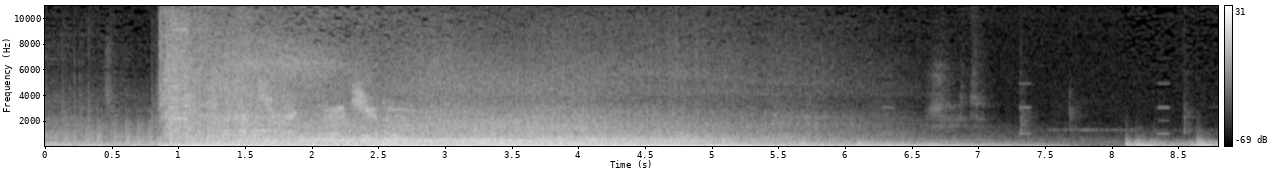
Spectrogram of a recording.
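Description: A loud rush of venting gas roars and slowly fades.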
